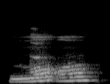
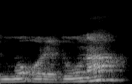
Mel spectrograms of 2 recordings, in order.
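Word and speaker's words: معرضون: Okay, plural is mu'oriduna. When you stop, you pronounce mu'oridun.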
